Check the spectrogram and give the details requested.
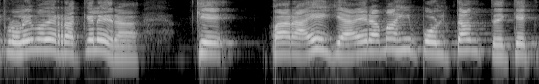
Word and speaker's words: para: acento derivado de la raíz para p a r a con acento en la a que significa ser fructífero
